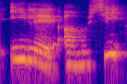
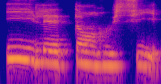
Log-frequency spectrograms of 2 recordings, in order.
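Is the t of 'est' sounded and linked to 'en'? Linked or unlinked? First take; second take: unlinked; linked. First: The t of est is silent, no link. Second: The t of est is linked to en. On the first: It is the everyday way most people say it. "Но второй ни в коем случае не какой-то, например, вульгарный" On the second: It sounds careful and attentive to speech. "можете красиво произносить"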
